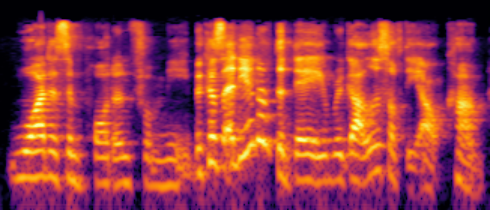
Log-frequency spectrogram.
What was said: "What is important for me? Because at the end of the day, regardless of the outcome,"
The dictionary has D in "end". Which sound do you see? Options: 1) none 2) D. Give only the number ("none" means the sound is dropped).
2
